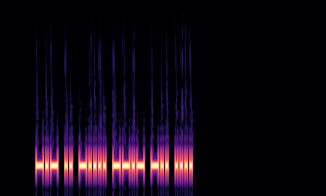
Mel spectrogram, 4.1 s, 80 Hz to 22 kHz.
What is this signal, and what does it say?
Morse code, heard as a keyed tone, about 40 wpm, 700 Hz. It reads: KI6QDH
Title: K1USN SST QSO Practice - 40wpm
